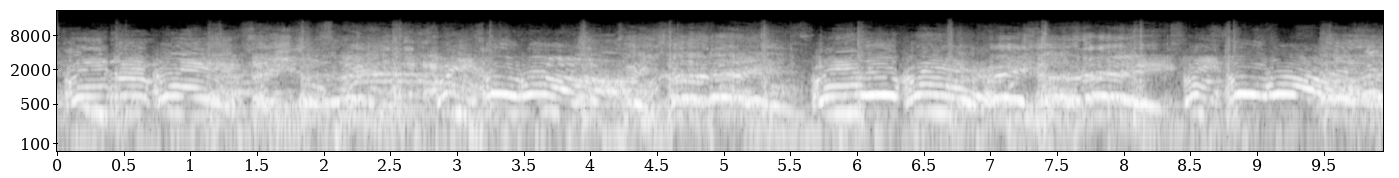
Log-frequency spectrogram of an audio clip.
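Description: A crowd of men chant loudly in rhythm close by.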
